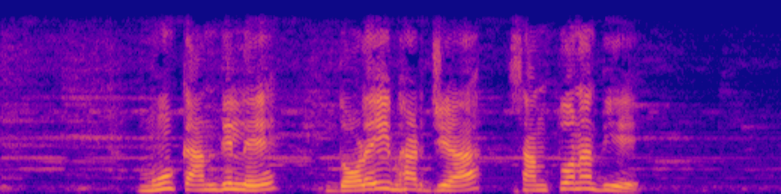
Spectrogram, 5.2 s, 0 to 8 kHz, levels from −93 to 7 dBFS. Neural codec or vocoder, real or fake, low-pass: vocoder, 24 kHz, 100 mel bands, Vocos; fake; 7.2 kHz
